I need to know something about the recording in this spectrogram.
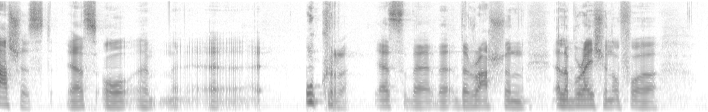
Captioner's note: speaks foreign language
